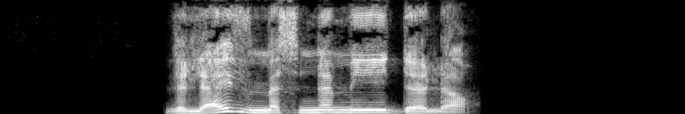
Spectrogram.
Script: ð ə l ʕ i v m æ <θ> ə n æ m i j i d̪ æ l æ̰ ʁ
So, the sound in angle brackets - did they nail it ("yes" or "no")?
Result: yes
